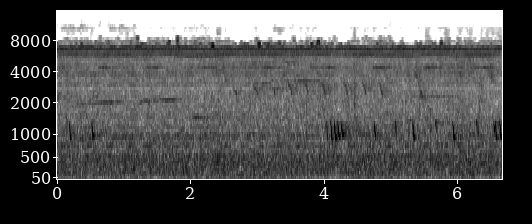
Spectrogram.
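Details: Cicada in Borneo rainforest, a steady high-pitched continuous buzz filling the air, with short low chirping notes repeated in clusters from another rainforest caller and faint whistles in the background.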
